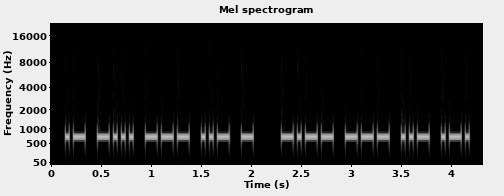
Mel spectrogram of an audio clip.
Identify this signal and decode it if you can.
Morse code, heard as a keyed tone, about 28 wpm, 700 Hz. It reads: ABOUT YOUR
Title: Sentences from Top 1000 Words - Review Part 4 - 30wpm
